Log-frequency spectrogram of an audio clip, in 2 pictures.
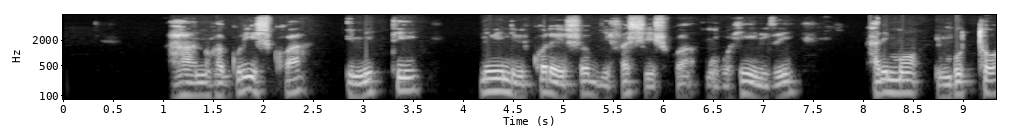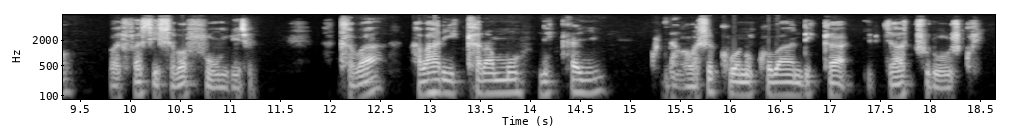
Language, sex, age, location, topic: Kinyarwanda, male, 18-24, Huye, agriculture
